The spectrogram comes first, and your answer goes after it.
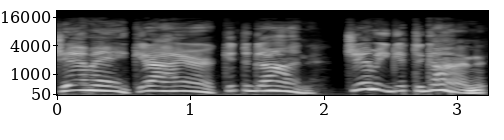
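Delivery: play-acted, high-pitched, urgent yell. Speaker retells a driver yelling out his window about a raccoon: retelling a yell. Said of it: "he's yelling out his window".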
